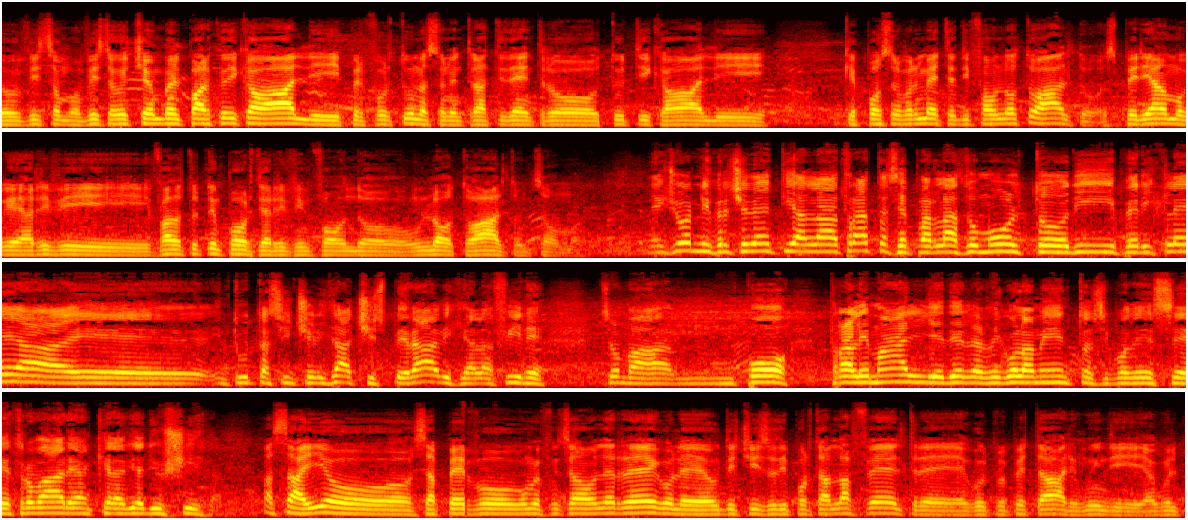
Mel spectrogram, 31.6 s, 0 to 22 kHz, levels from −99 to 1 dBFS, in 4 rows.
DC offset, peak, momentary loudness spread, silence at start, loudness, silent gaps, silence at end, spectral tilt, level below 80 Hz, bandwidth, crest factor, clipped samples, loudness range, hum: under 0.1%; -8 dBFS; 10 LU; 0 s; -28 LUFS; none; 0 s; -5 dB/octave; -64 dBFS; 15.5 kHz; 20 dB; under 0.1%; 4 LU; none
